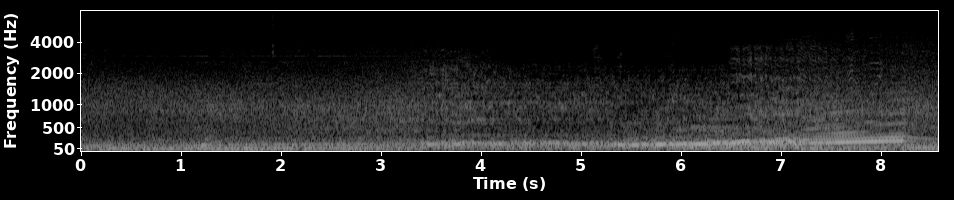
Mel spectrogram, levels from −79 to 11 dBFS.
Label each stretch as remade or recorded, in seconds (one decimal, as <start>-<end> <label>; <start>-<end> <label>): 0.0-3.4 recorded; 3.4-7.2 remade; 7.2-8.6 recorded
